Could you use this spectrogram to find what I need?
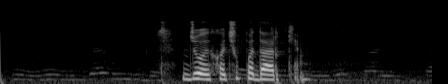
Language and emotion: Russian, neutral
